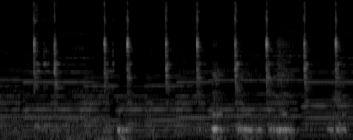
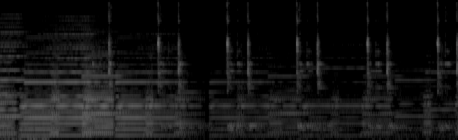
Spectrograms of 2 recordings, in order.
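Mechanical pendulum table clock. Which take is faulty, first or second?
second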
